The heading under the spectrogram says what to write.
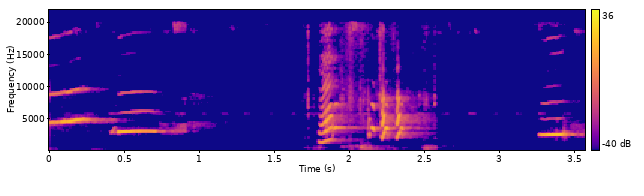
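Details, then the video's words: Oriental magpie-robin song at dawn: high clear whistled notes sliding down, a pause, then a rapid cluster of sharp chattering notes, another pause and one more steady whistle. "suara kacer di subuh hari"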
